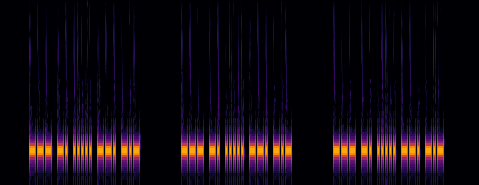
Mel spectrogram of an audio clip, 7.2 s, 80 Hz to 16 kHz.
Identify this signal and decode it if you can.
Morse code, heard as a keyed tone, about 40 wpm, 700 Hz. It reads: ON5GK ON5GK ON5GK
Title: DXCC-100 Call Signs - 5 Characters - Repeated 3x - 40wpm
